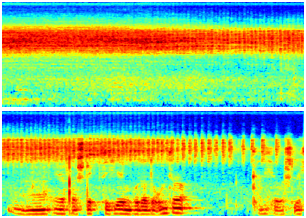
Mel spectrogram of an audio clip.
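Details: Continuous high, dry buzzing rattle of a western diamondback rattlesnake (Crotalus atrox), steady for about six seconds before breaking into shorter pulsed bursts near the end, with a man talking in German alongside.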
